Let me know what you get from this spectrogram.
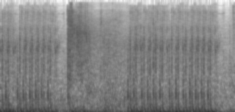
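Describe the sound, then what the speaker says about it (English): A ship's cannon fires in the video game Mass Effect against a Geth ship, heavy rapid bursts of booming shots in dense repeated volleys, loud and continuous with a brief pause. "Thank goodness we got a cannon on this thing."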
